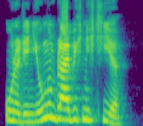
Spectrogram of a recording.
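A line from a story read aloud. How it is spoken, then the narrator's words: Small dog barking. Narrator (German): bellte der kleine Hund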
